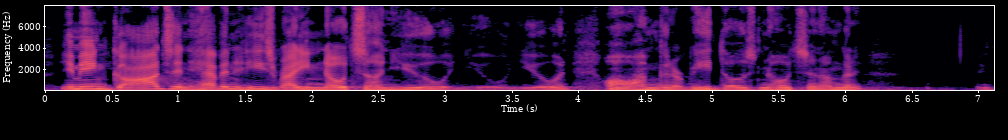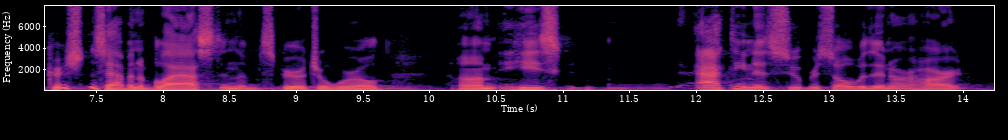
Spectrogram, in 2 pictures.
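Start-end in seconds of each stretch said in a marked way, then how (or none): 0.1-6.1 mock, scornful, derisive tone. Imitating how critics say an argument, very mockingly: imitating mocking atheists. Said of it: "they say it very mockingly".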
